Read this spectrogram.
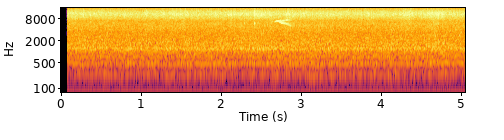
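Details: Arapuá, a stingless native bee (Trigona spinipes), foraging on a pumpkin flower as a pollinator; a steady, even buzzing hum runs throughout, with one brief high bird chirp near the middle.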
